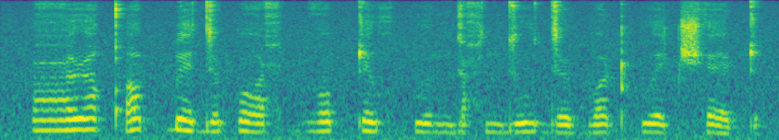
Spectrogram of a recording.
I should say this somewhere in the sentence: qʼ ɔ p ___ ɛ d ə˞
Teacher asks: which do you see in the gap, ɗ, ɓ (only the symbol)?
ɓ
